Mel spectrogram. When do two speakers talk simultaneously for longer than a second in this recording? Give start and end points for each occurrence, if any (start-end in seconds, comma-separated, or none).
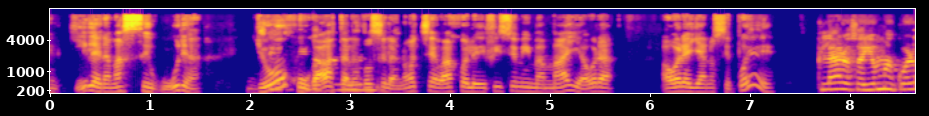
2.1-3.4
